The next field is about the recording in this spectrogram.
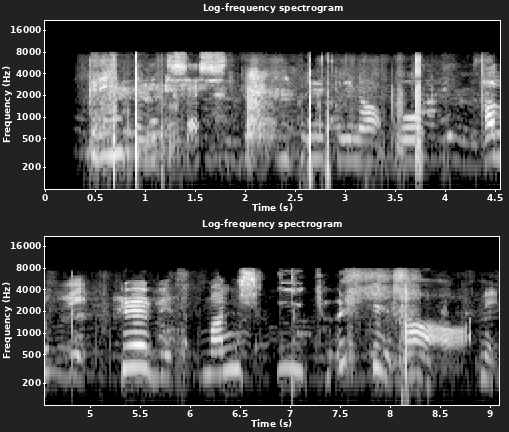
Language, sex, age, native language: Icelandic, male, 11, Icelandic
